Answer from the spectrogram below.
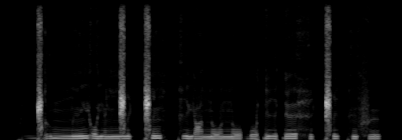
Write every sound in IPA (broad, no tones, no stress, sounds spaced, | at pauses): ɡ͡ǁ ɯ mː ĩ j o j ẽ ŋ͡ǁ i ǁ ĩ kː i j ɑ n o n o ɠ o ɗ i ɗ e h i ǁ i k ĩ f y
